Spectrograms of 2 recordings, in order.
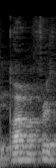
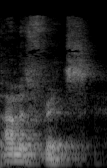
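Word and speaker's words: Pommes frites: you know i said people they would say papa first but pam is fritz that's the real pronunciation of french fries here in germany this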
